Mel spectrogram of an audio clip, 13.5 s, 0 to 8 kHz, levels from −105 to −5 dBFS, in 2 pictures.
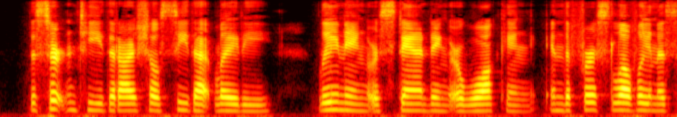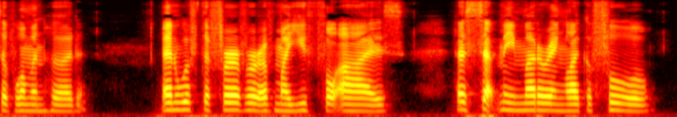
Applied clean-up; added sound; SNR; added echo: none; none; none; none.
